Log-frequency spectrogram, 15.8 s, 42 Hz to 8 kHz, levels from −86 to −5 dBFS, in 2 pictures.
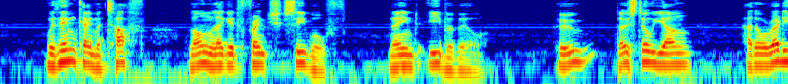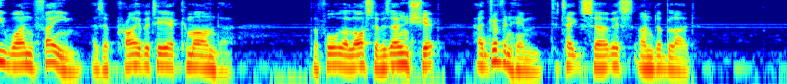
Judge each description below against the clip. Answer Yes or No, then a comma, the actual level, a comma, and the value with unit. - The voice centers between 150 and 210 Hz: No, low, 135 Hz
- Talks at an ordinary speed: Yes, average, 150 wpm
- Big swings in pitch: No, average, 2.8 semitones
